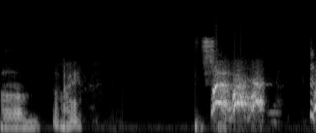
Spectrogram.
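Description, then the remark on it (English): A dog barks: two quick yappy barks, then after a pause a longer, rougher bark, with nothing else audible around them. “Bella disagrees. What the dog said.”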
